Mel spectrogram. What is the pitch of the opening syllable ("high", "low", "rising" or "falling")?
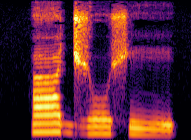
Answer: high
